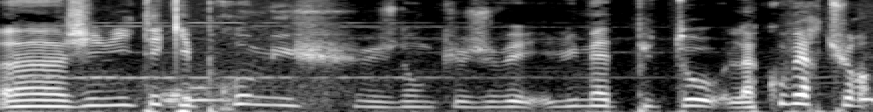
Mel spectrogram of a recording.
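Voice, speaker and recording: This man's voice sits at a high pitch. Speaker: gaming video creator. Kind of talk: let's play commentary. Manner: casual, hesitant with fillers.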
